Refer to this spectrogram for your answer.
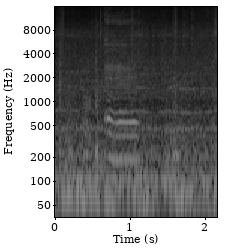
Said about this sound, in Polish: Tym razem jedziemy malutkim samochodzikiem terenowym.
